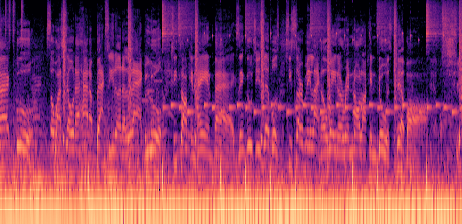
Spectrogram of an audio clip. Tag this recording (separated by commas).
Soundtrack music, Music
